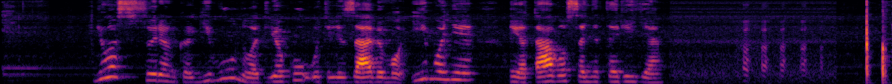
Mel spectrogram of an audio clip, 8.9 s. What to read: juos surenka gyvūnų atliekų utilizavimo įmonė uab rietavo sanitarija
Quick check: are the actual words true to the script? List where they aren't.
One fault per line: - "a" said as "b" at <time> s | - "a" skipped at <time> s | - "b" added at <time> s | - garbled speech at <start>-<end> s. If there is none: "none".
- "uab" skipped at 4.6 s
